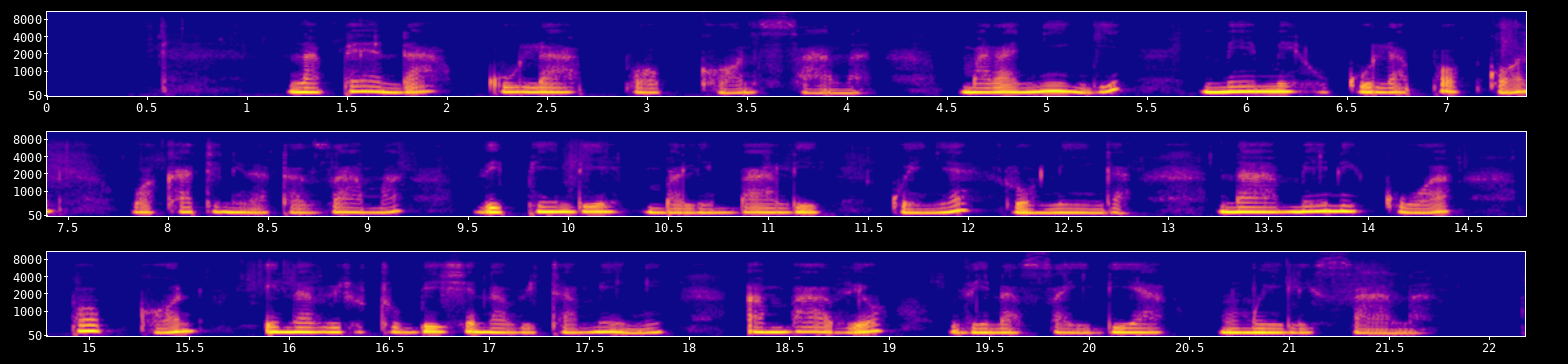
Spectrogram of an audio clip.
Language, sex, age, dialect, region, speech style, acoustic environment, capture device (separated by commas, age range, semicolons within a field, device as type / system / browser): Swahili, female, 25-34, Kenya - Mombasa, Kenya, relaxed, silence, mobile / Linux / Chrome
